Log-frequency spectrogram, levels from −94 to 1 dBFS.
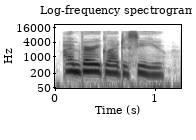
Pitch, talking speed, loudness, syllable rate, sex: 210 Hz, 285 wpm, -16 LUFS, 7.3 syllables/s, female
